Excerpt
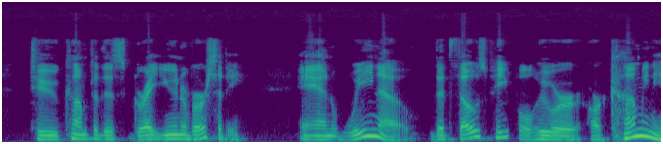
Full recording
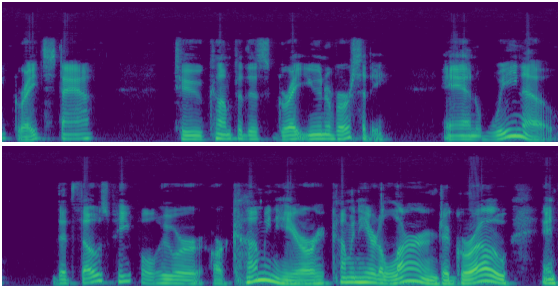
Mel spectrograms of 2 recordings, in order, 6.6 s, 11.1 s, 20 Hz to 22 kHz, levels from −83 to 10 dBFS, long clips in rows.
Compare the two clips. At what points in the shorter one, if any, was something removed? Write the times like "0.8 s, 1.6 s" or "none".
4.2 s

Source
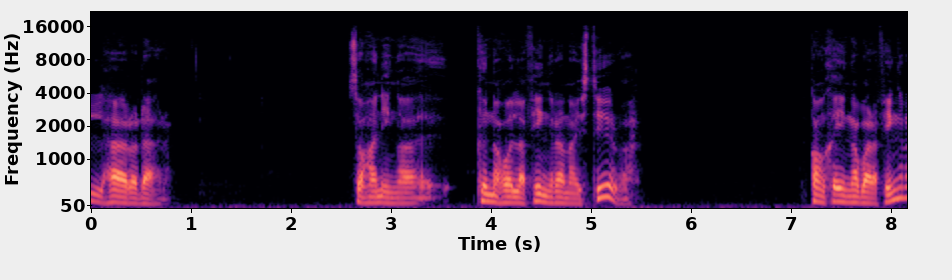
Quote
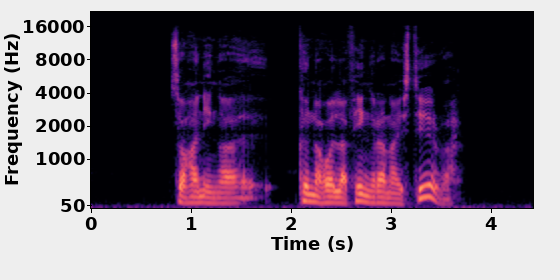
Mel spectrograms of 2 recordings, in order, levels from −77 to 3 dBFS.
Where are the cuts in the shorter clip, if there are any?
none

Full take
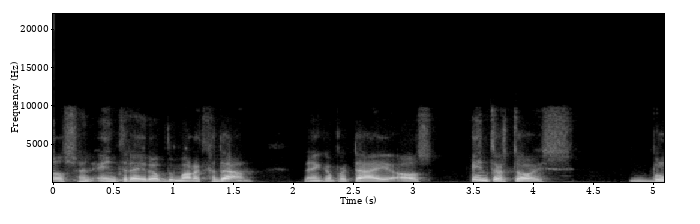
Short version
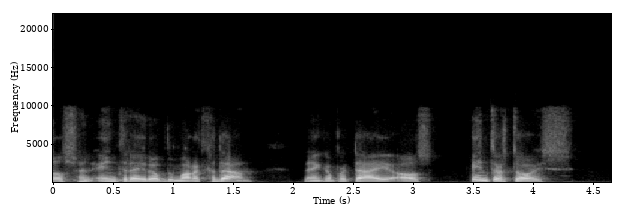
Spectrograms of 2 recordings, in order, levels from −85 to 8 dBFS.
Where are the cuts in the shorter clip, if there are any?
none

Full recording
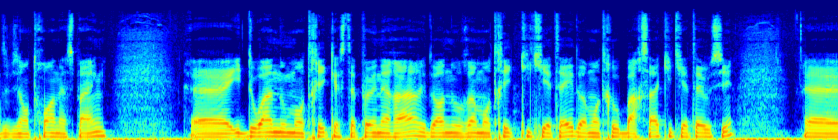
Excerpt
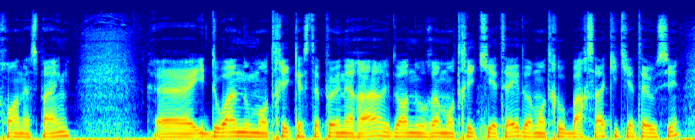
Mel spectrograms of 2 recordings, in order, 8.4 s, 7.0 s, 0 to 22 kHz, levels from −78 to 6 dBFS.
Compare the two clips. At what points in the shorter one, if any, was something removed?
4.8 s

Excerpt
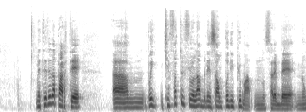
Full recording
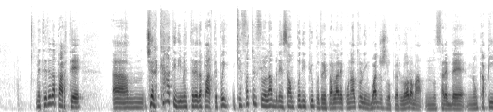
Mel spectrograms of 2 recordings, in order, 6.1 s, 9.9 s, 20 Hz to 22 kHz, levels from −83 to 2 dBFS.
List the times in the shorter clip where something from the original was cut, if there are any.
2.9 s, 4.8 s

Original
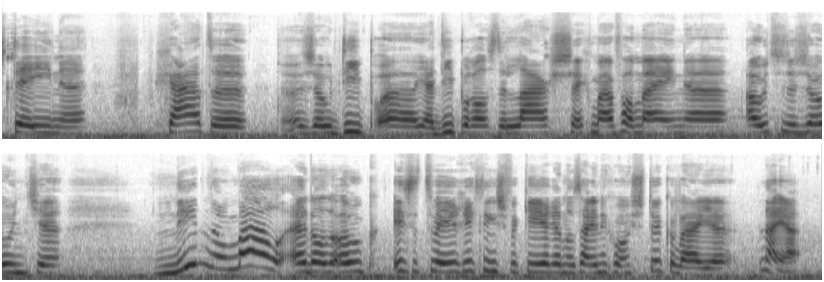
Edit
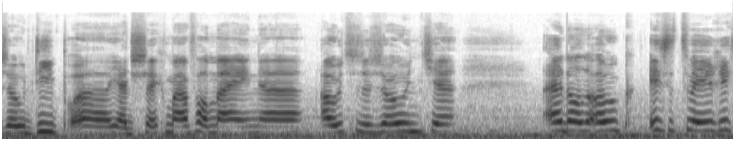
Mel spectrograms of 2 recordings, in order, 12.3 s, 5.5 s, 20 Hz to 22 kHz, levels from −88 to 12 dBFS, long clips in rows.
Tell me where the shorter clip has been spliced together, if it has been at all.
1.0 s, 4.1 s

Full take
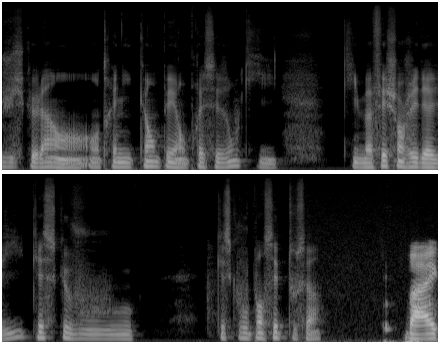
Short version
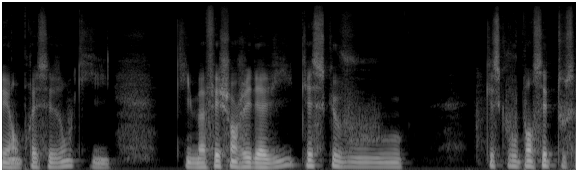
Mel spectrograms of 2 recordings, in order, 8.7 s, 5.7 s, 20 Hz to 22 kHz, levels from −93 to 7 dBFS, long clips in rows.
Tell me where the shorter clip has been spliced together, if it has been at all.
none

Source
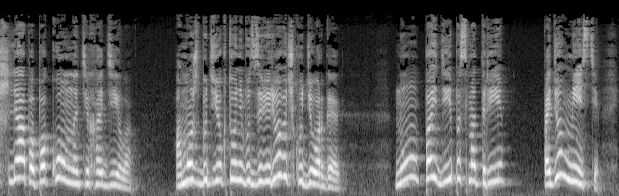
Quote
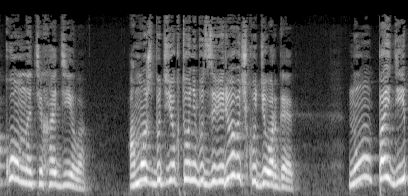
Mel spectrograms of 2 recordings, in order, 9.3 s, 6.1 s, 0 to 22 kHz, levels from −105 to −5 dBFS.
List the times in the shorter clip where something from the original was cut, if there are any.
none

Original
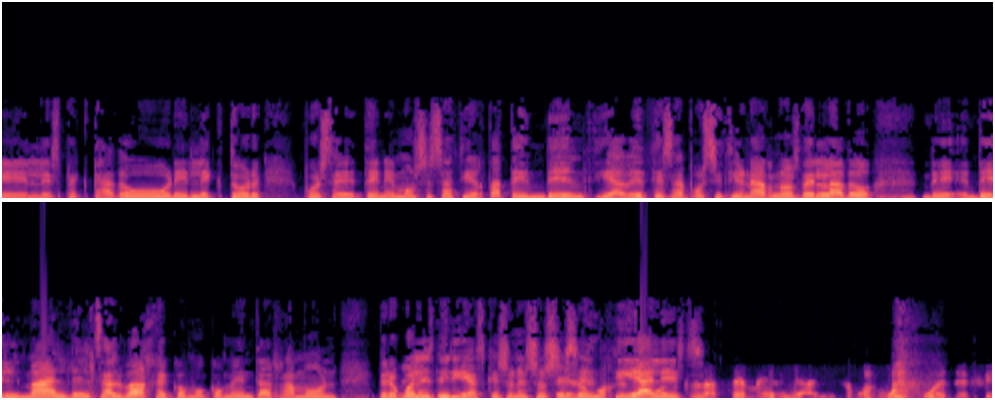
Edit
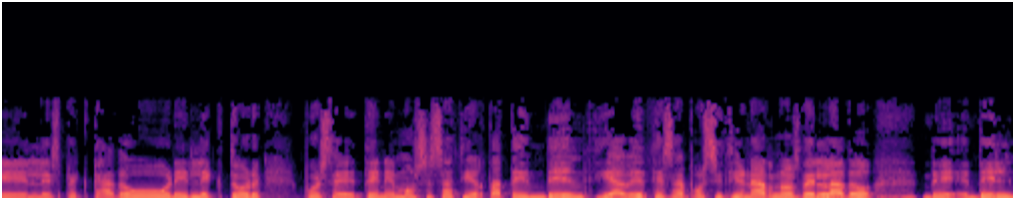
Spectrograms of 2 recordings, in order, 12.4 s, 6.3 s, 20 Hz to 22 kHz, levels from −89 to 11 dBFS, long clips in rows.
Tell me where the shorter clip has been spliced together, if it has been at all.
none

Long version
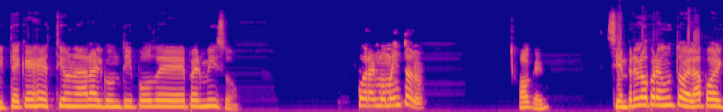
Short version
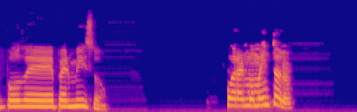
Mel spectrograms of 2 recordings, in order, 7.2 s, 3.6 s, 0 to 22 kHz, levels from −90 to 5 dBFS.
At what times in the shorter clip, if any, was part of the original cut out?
none

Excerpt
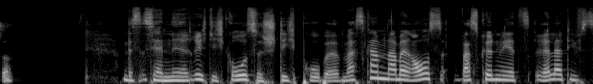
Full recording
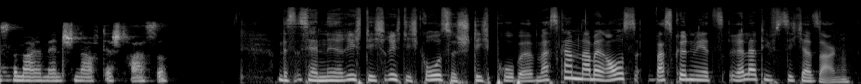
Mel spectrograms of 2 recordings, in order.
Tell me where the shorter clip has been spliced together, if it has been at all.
1.9 s

